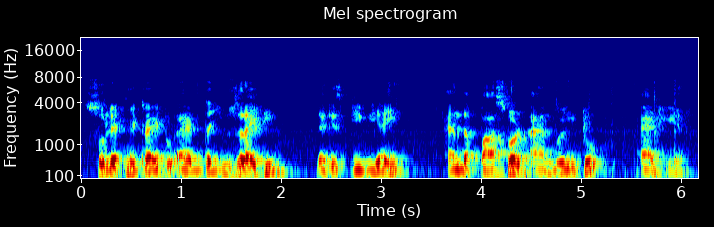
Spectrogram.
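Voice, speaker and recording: A man giving a step-by-step screen-recorded software tutorial, explaining each click in a plain, methodical way. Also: on the low side, expressive, normal speed. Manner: step-by-step, plain explanatory delivery with frequent "so" and "let me". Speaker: tutorial instructor. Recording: roomy, dull lo-fi recording.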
